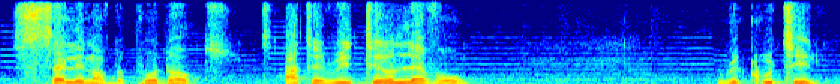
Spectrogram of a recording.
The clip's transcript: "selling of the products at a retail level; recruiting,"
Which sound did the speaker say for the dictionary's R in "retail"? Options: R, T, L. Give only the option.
R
